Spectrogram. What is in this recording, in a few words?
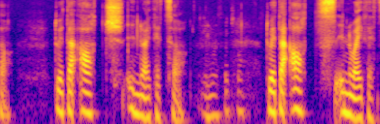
"ots", Welsh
